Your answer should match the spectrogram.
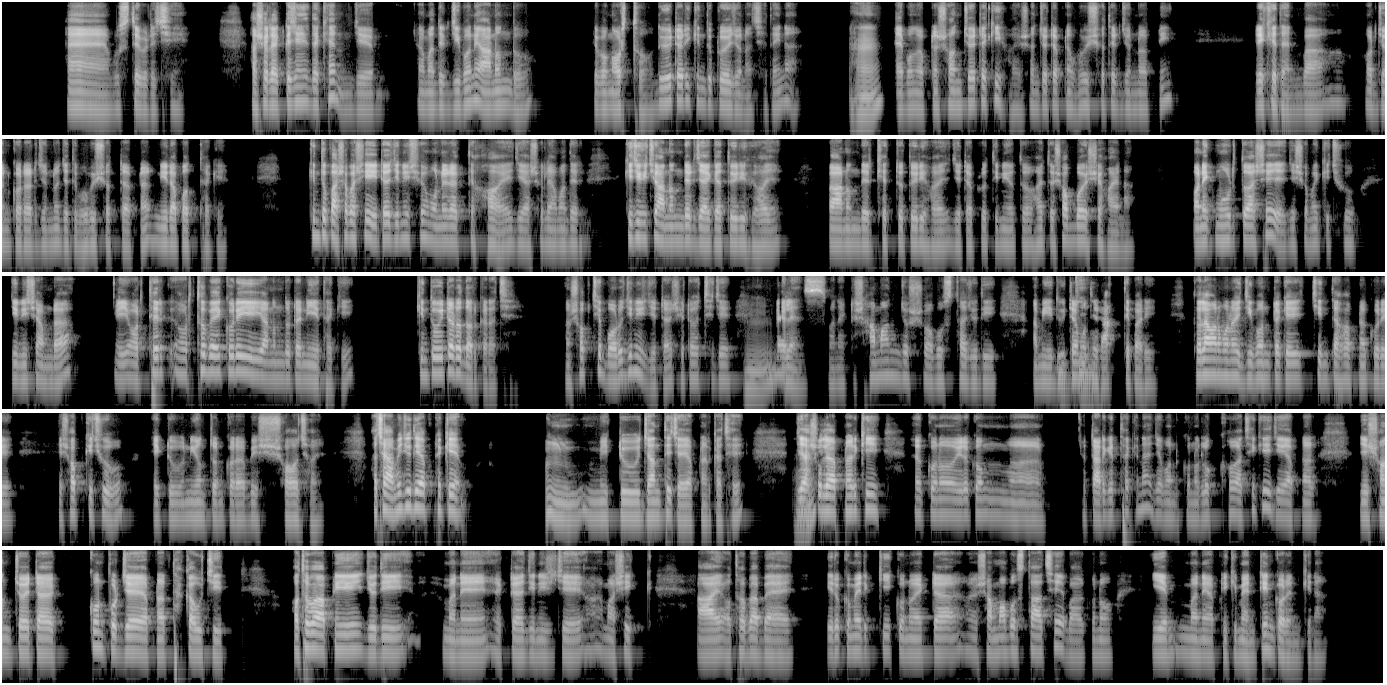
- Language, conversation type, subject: Bengali, advice, স্বল্পমেয়াদী আনন্দ বনাম দীর্ঘমেয়াদি সঞ্চয়
- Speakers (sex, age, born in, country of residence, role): male, 40-44, Bangladesh, Bangladesh, user; male, 45-49, Bangladesh, Bangladesh, advisor
- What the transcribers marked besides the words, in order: tapping; in English: "maintain"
